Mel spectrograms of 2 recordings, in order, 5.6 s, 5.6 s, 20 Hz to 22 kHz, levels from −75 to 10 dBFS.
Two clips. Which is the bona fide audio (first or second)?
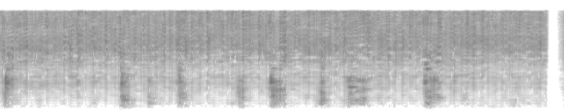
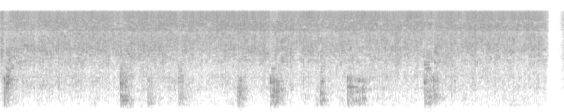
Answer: second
